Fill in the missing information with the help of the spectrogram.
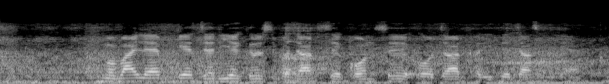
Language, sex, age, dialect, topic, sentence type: Hindi, female, 18-24, Awadhi Bundeli, agriculture, question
